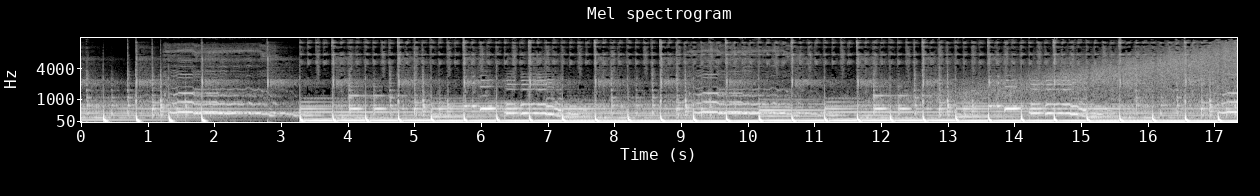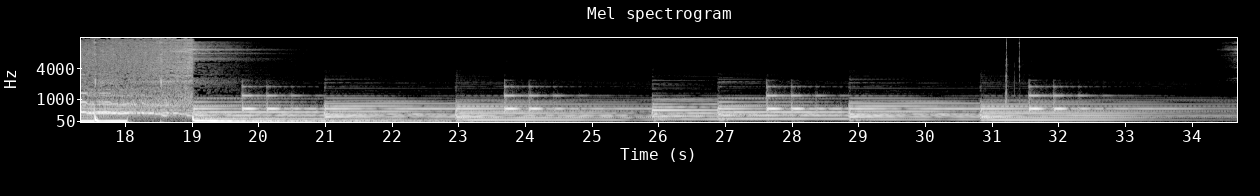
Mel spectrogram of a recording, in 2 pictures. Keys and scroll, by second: 32.7 ctrl+z.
